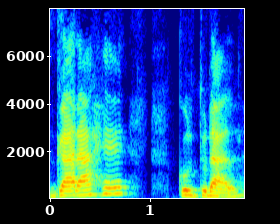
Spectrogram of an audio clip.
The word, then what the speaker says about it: Garage Cultural: We do try to stay true to our Spanish pronunciation, both in our name as an organization and me as an individual. So it's Garaje Cultural in Spanish.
